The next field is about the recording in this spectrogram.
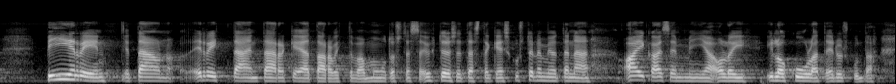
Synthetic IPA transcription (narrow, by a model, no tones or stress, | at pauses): piːriːnjɑt̪æːonḛrit̪ːæint̪ærkeæt̪ɑrʋit̪ːɑʋɑmuːt̪ost̪æsːæ̰yht̪eˑyɾesːæt̪æst̪ækeskust̪elemːijot̪ænæːn | ʔɑikɑisemːijjɑ̰ʔoliʔilokuːlːɑt̪ːeduskunt̪ɑ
